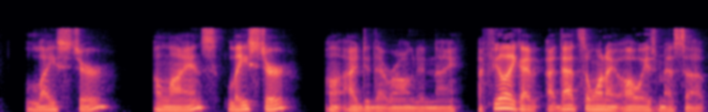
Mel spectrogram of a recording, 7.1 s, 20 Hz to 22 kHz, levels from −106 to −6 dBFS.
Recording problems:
high frequencies cut off; noticeable; nothing above 8 kHz

